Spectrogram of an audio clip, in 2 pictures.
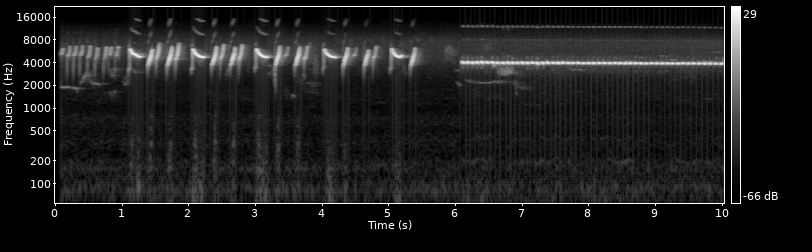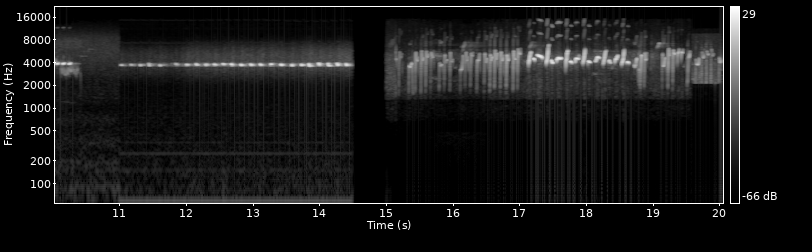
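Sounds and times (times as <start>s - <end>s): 
eastern spinebill honeyeater calling in a Canberra garden: 0.2s - 19.9s.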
